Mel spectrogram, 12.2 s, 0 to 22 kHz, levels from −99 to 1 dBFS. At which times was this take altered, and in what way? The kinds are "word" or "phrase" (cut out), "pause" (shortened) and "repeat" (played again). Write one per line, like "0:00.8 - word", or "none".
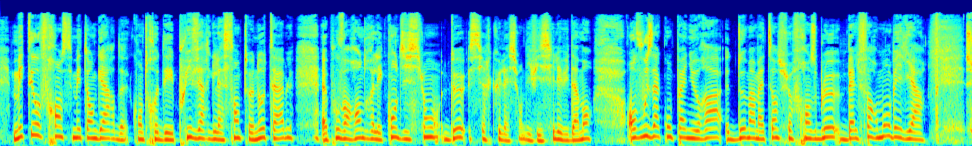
none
